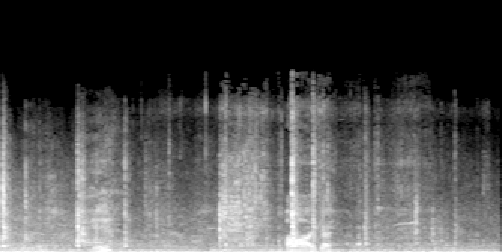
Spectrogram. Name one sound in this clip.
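Skateboard wheels rumble across concrete.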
